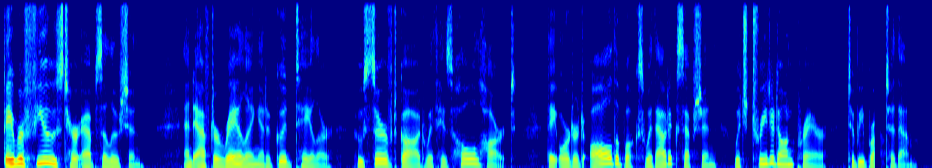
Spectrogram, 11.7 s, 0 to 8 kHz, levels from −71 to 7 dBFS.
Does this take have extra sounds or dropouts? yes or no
yes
